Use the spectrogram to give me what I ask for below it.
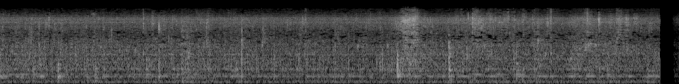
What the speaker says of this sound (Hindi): आंच आपने तेज रखनी है, तेज आंच पे इसको फ्राई करेंगे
